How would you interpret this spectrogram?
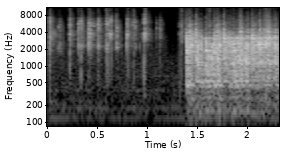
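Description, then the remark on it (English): Three dice rattle in a quick burst of clicky shakes, then spill out into a steady rolling clatter across a hard surface. No voices. “So I think that I should have three dice. Sure, you can take three on this one.”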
